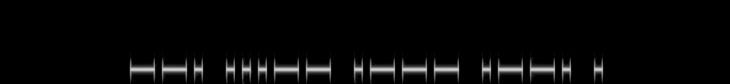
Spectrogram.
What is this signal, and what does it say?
Morse code, heard as a keyed tone, about 15 wpm, 700 Hz. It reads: G3JPE
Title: DXCC-100 Call Signs - 5 Characters - Repeated 3x - 15wpm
